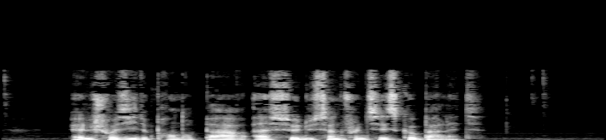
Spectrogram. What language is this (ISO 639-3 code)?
fra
